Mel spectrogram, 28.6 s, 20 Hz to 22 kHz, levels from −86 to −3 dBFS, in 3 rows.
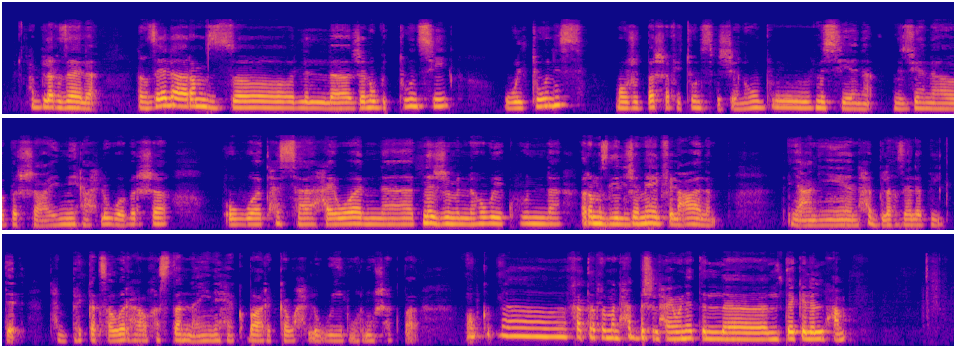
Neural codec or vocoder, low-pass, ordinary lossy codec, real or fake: vocoder, 44.1 kHz, 128 mel bands, Pupu-Vocoder; 19.8 kHz; AAC, 32 kbps; fake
